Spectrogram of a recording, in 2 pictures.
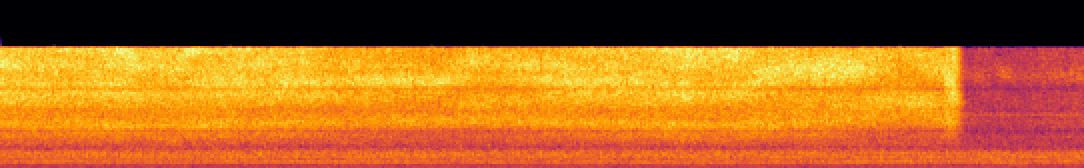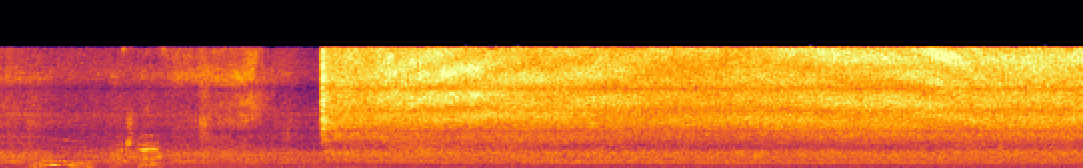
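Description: A spray gun hisses steadily close by.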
